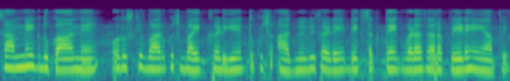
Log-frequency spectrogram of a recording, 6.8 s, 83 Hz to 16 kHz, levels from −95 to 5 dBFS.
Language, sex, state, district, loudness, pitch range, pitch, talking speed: Hindi, male, Rajasthan, Jaipur, -17 LUFS, 175-195 Hz, 185 Hz, 240 wpm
